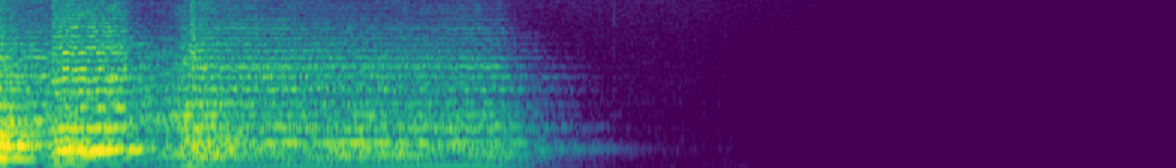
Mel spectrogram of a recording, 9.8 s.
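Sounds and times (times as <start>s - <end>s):
cello and string ensemble: 0.0s - 5.0s.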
